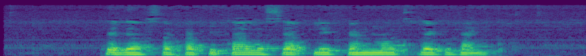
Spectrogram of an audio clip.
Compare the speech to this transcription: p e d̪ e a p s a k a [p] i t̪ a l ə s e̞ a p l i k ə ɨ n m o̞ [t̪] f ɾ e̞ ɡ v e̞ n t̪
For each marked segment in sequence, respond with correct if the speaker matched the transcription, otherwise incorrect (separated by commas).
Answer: correct, incorrect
